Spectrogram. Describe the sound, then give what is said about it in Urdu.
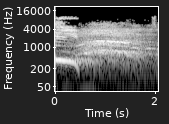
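A crowd at a religious celebration shouts in unison in answer to the Nara-e-Haidari slogan. One voice falls in pitch at the start, then a loud, sustained collective cry follows and gradually fades. “نعرہ حیدری.”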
